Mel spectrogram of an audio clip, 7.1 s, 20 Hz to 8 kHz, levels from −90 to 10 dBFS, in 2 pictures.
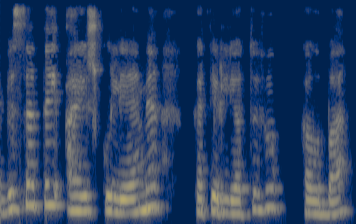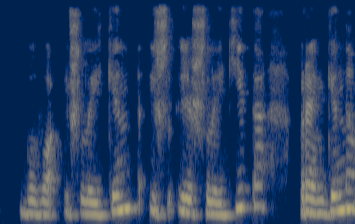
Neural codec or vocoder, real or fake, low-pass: none; real; 7.2 kHz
